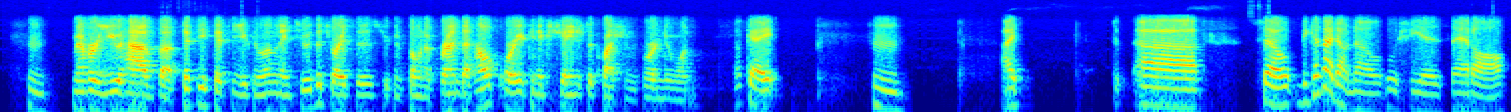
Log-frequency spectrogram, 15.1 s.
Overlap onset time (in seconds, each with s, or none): none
